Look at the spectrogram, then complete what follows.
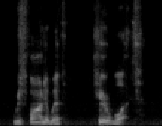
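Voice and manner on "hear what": put-on snotty tone. Retelling own reply to others' question: imitating own snotty reply. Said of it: "See how even then it's just so snotty?".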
